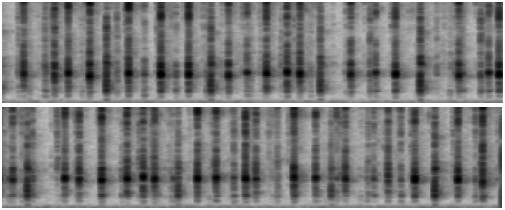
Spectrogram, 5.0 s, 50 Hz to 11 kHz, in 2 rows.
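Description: A 60% mechanical keyboard with a Fjell case, FR4 plate, GMK Serika ABS plastic keycaps and EMOGOGO tactile switches is typed on rapidly with the fingertips of both hands. About forty short, bright, clacky key presses follow one another in quick succession, each dying away almost at once, peaking near 3.2 kHz over a faint low rumble.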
